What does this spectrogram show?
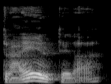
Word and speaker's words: traértela: So, traértela, the accent's on the E.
